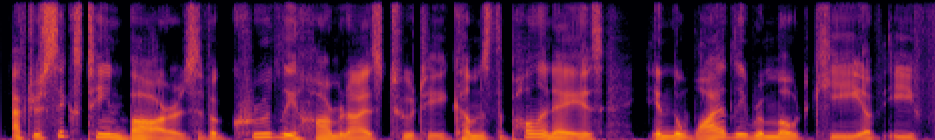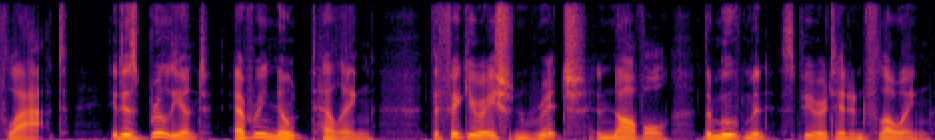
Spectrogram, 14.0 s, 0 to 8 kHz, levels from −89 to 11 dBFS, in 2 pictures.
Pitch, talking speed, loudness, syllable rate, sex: 125 Hz, 150 wpm, -20 LUFS, 5.2 syllables/s, male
